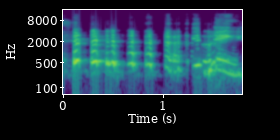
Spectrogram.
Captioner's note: laughter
